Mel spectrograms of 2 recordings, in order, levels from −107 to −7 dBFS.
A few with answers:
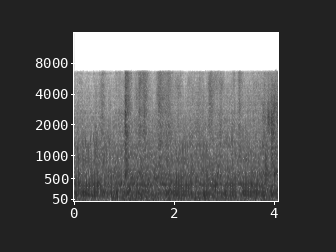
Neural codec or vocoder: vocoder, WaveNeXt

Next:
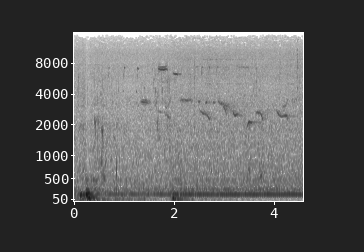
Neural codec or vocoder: none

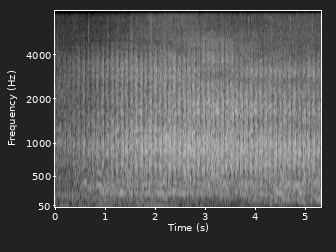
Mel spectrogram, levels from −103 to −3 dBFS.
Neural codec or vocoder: vocoder, BigVGAN v2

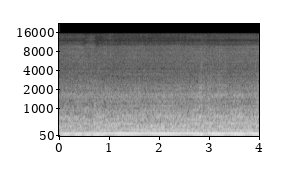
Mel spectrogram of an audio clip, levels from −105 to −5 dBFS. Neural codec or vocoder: none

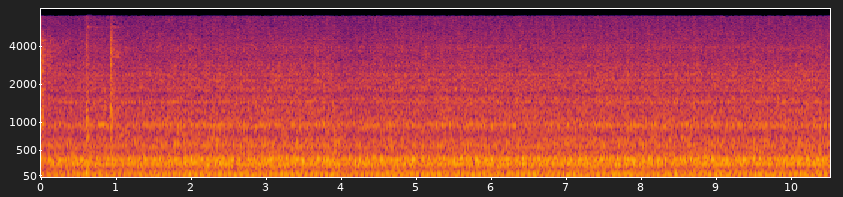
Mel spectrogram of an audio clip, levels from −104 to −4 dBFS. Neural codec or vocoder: none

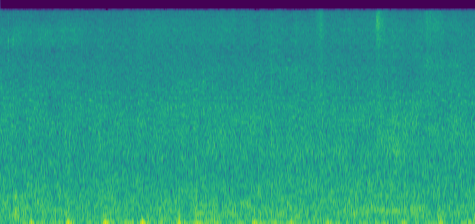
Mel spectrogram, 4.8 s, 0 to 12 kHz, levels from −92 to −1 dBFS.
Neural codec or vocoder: codec, SNAC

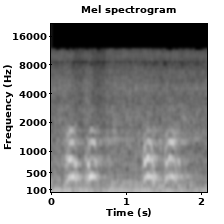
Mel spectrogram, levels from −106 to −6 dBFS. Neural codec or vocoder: vocoder, Vocos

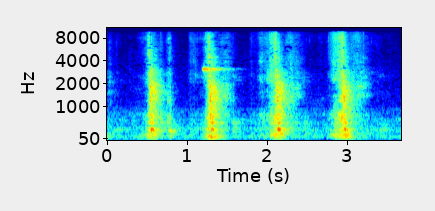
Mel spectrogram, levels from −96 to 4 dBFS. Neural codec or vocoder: none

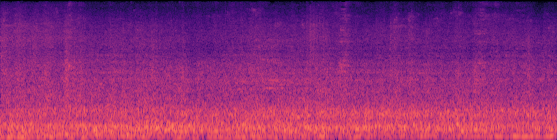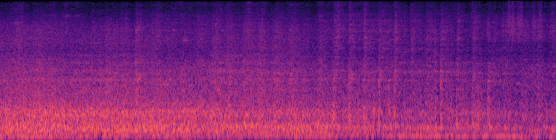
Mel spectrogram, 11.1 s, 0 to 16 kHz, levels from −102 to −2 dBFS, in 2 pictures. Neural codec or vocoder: vocoder, BigVGAN v2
